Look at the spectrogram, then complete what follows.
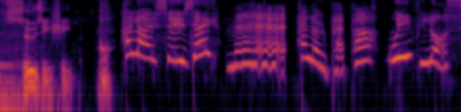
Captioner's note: oinks; bleats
